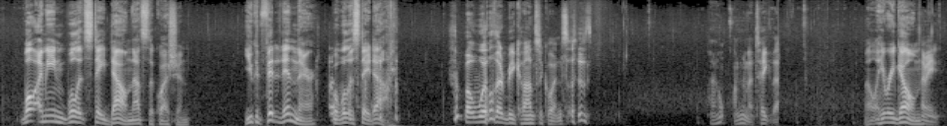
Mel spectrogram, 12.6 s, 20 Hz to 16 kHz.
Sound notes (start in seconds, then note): 4.4 laughs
